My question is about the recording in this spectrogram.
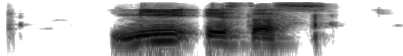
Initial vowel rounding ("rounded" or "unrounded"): unrounded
